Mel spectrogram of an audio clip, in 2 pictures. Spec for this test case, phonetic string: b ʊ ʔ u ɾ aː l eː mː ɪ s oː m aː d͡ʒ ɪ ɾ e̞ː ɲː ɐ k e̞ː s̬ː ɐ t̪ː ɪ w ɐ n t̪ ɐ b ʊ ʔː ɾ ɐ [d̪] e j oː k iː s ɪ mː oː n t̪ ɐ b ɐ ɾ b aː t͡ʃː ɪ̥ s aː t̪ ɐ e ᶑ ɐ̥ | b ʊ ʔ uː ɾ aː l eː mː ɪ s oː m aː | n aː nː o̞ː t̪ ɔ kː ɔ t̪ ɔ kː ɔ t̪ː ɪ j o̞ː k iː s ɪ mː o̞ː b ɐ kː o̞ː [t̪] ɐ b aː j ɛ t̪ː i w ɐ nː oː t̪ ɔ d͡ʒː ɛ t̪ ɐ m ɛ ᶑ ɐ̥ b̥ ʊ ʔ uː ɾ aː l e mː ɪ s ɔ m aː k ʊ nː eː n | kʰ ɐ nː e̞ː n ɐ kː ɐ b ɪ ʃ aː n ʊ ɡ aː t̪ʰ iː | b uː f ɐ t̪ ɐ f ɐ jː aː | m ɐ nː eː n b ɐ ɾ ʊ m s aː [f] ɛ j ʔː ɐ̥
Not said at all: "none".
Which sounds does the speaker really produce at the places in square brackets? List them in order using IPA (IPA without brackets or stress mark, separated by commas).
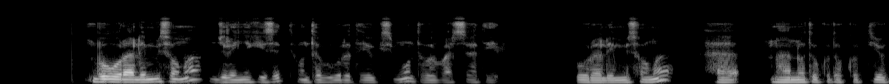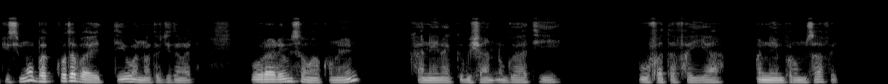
t̪, t̪, f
